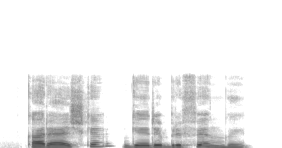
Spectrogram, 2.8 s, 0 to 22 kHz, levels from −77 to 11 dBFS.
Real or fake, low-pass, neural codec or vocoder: fake; 10.8 kHz; vocoder, 44.1 kHz, 128 mel bands, Pupu-Vocoder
